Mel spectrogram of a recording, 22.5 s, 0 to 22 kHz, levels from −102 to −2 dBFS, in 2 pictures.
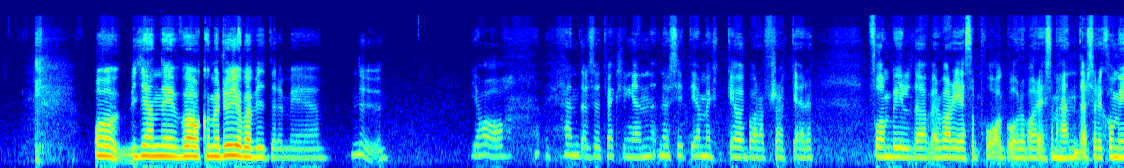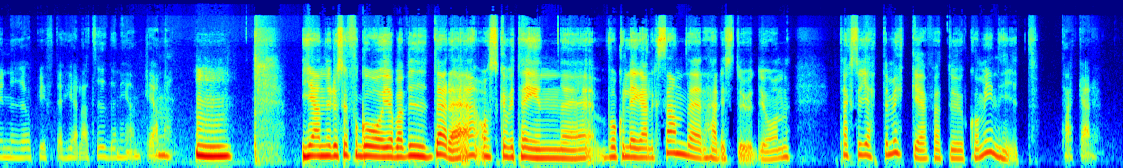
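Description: Just after "vad kommer du jobba", at about 2.5 s, the talker moves away and the input drops by about 20 dB. Automatic gain rising follows from 2.48 to 3.99 s, adding about 4 dB. It continues from 4.7 to 12.73 s, adding about 18 dB, as the gain control slowly compensates. Voice and room noise swell together throughout.

Around 12.5 s the talker comes closer, and the raised gain is now too high. Automatic gain falling pulls it down by about 4 dB from 13.06 to 13.37 s, then by about 12 dB from 14.12 to 19.14 s. The sound starts loud and sinks together with its background.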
